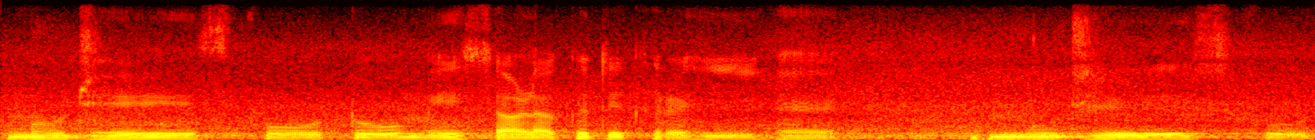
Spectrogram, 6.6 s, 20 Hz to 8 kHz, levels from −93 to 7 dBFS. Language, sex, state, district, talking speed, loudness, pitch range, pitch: Hindi, female, Madhya Pradesh, Umaria, 100 wpm, -19 LUFS, 95-100 Hz, 100 Hz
